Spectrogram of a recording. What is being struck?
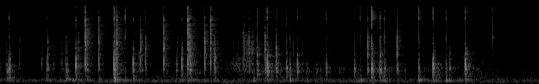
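Glass-fronted photo frame.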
